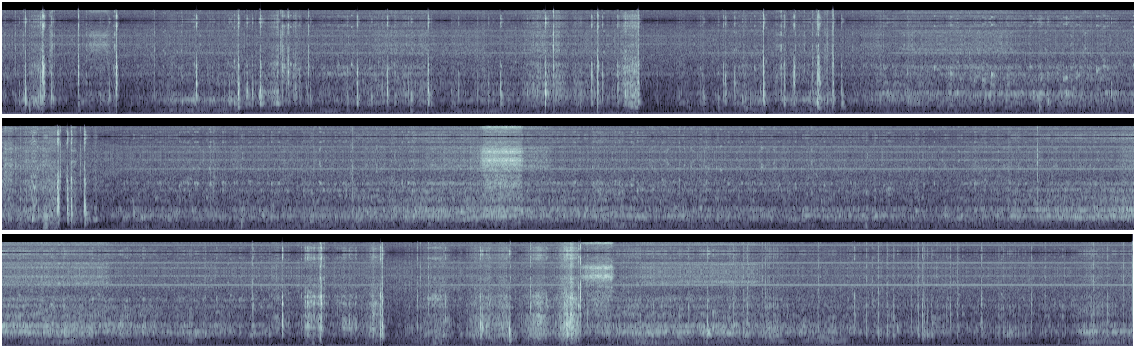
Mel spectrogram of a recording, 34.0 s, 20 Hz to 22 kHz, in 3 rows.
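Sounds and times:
regulator exhaust bubbles underwater: 7.0s - 33.9s
breath hissing through regulator: 15.0s - 17.9s, 20.6s - 25.4s, 27.4s - 30.8s.

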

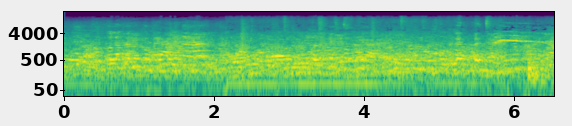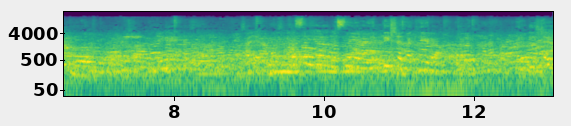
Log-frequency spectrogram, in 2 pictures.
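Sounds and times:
chatter of voices: 0.0s - 13.0s.

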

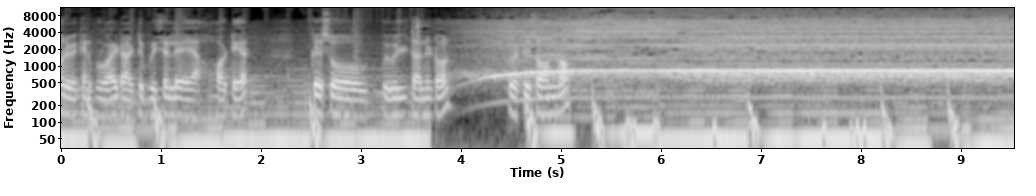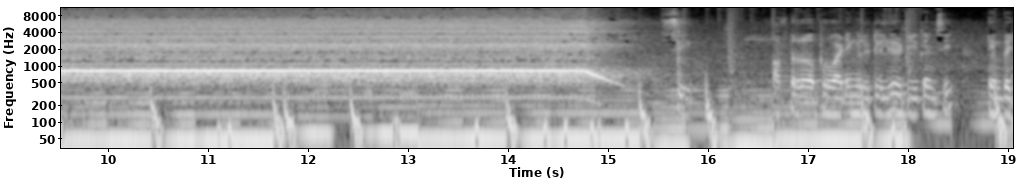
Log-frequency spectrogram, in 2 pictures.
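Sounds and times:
hair dryer running: 3.9s - 15.5s
hair dryer motor winding down: 3.9s - 15.6s.

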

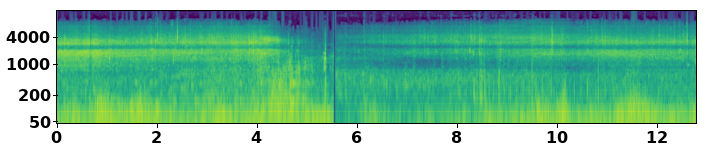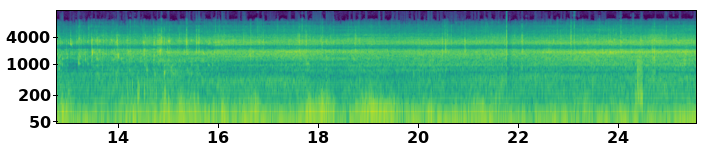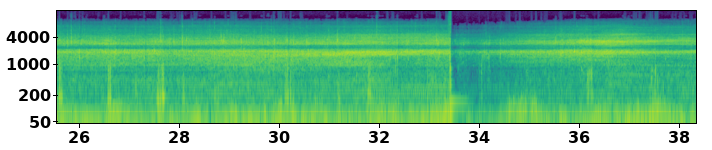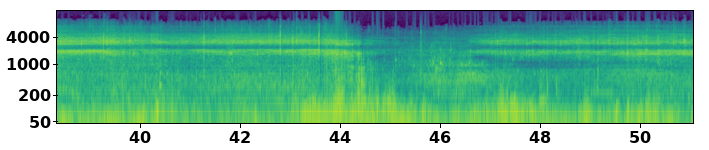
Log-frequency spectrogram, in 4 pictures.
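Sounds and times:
muffled underwater rush of water: 0.0s - 51.0s
faint clicks: 20.4s - 34.5s, 37.4s - 44.6s.

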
